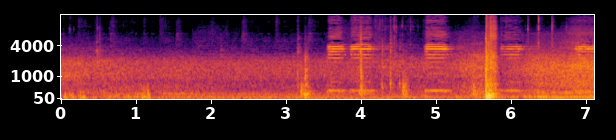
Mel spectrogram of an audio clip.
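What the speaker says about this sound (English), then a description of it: "anything they open, the alarm will fire off" A van's newly installed car alarm goes off after a door is opened, with a run of short repeated chirps and a sharp loud burst near the end over a steady background hum.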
